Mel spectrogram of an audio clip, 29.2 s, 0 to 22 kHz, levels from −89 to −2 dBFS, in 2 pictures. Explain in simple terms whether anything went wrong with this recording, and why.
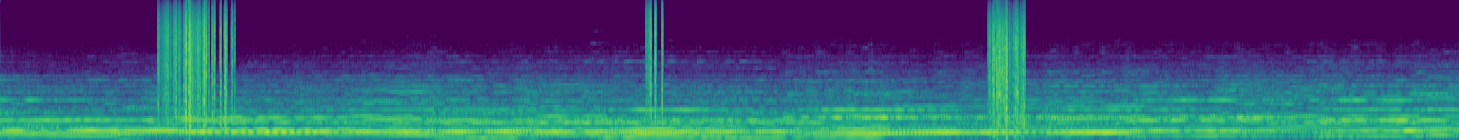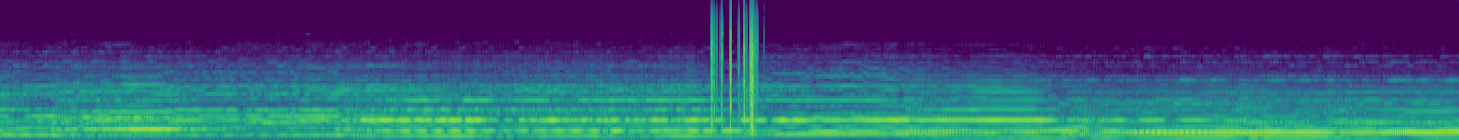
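A worn cable, plug or control was likely being moved, so the electrical contact kept flickering between good and bad. That fault is called cable scratch noise. You hear it as short bursts of harsh scratching or rustling, louder than the sound underneath, from 1.58 to 2.35 seconds, 6.46 to 6.63 seconds, 9.88 to 10.26 seconds and 21.70 to 22.30 seconds. Each burst stops once the connection settles.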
